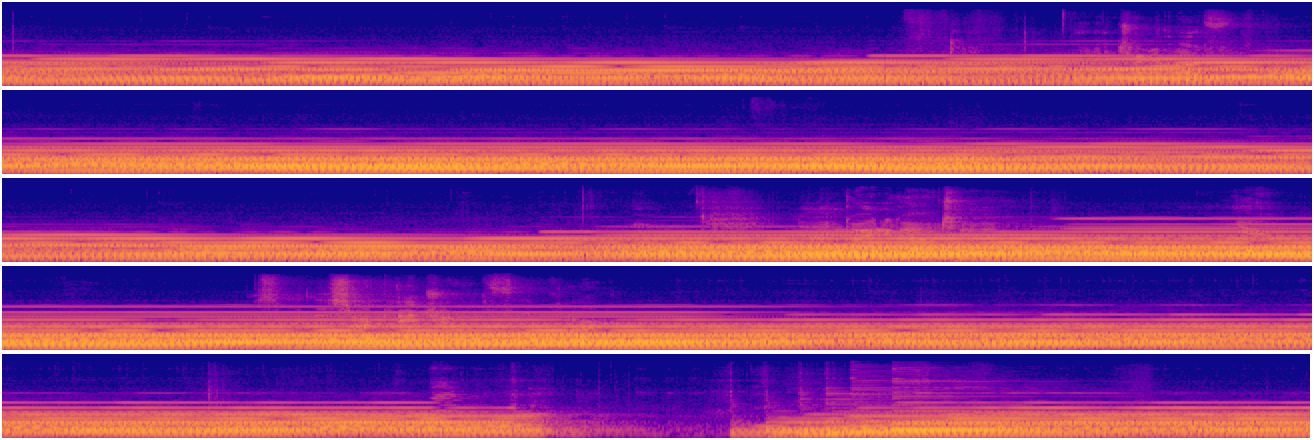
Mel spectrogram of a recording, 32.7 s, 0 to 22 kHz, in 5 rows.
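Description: Acoustic guitar strings driven by the Vo-96 acoustic synthesizer, sustaining an organ-like chord while a repeating arpeggio pulses through the lower notes. A few brief noisy strokes across the strings come about five, seventeen and twenty-one seconds in. Near the end the strings are damped by hand and the sound cuts off suddenly.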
